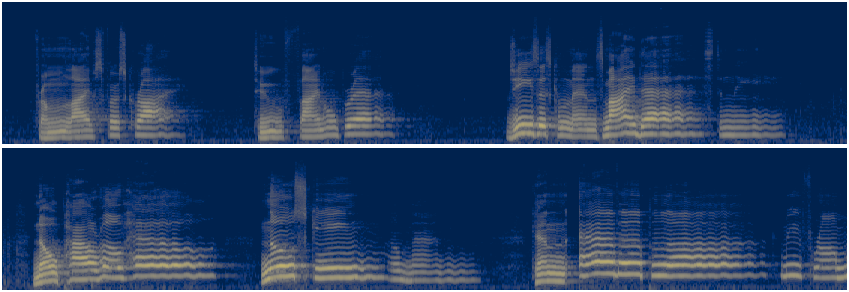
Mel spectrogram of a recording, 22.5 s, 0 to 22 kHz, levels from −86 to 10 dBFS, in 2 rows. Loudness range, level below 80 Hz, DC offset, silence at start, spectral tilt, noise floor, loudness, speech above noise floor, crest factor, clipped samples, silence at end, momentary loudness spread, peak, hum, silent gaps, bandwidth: 9 LU; -68 dBFS; under 0.1%; 0.5 s; -7 dB/octave; -73 dBFS; -24 LUFS; 49 dB; 16 dB; under 0.1%; 0 s; 20 LU; -10 dBFS; none; none; 10 kHz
